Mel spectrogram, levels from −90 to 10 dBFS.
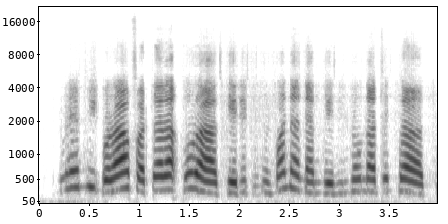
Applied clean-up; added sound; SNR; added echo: neural mask model DeepFilterNet 3.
